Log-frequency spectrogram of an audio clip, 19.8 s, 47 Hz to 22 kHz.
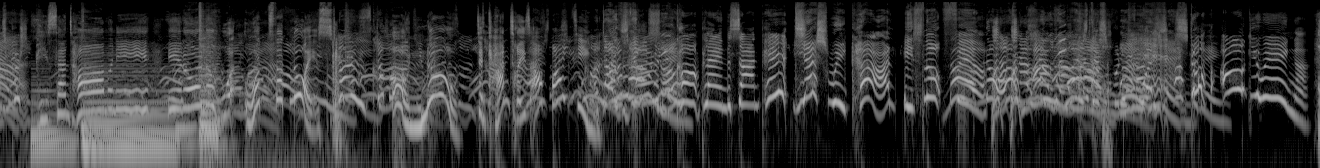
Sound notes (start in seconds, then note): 2.6 commotion; 14.8 barks; 16.4 oinks; 19.4 oinks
